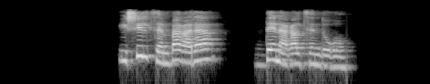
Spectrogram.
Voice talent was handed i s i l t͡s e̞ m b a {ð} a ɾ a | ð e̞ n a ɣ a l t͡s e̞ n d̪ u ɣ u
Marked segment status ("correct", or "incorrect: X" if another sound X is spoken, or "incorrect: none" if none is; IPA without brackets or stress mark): incorrect: ɣ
